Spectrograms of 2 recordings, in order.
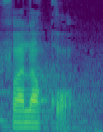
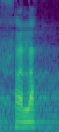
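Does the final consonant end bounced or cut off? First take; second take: bounced; cut off. First: The final consonant ends with a bouncing echo. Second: The final consonant stops flat without an echo. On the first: The speaker calls it right. "tetapi falaq ... dipantulkan" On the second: The speaker calls it wrong. "tidak boleh dibaca falak"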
